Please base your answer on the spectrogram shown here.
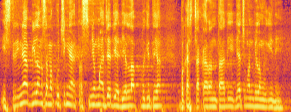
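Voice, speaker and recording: A man's voice: fairly high pitch, fairly even intonation, fast talker, a little mellow. A pastor preaching a sermon, telling stories with animation and quizzing his congregation. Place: church. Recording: echoey church hall.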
